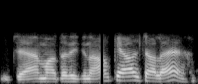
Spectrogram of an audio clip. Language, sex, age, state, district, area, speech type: Dogri, male, 30-45, Jammu and Kashmir, Reasi, urban, conversation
